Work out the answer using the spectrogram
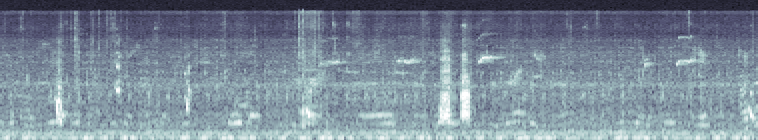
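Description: Faint, short bird chirps scattered throughout, with light clicks and rustling. A quick double click about halfway through is the loudest sound, over a low hum.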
